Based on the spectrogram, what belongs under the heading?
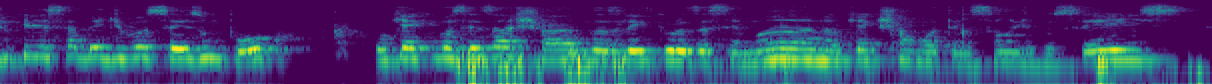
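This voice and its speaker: A man with a Brazilian Portuguese accent teaching an online class, speaking informally and checking in with his students. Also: sits high. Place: home, video call. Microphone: computer mic on video call. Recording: echoey room, noisy call audio.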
